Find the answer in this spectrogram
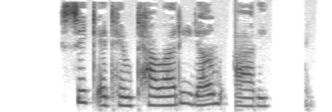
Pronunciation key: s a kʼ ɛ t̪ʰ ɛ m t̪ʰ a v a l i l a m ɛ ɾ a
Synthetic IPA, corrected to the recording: s i kʼ ɛ t̪ʰ ɛ m t̪ʰ a v a ɾ i ɾ a m a ɾ i

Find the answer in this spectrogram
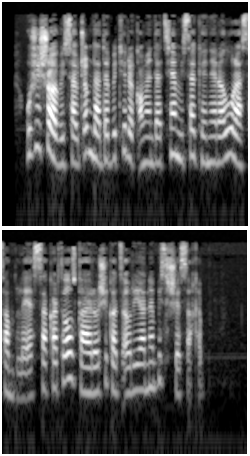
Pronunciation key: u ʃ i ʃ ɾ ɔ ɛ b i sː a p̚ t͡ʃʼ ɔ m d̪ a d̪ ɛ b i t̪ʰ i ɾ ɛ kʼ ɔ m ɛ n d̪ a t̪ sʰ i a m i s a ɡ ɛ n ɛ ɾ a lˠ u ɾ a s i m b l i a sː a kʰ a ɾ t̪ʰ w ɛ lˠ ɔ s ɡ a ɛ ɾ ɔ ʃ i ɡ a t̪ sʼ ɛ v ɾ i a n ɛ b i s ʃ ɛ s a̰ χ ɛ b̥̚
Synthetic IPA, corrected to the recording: u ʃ i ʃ ɾ ɔ ɛ b i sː a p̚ t͡ʃʼ ɔ m d̪ a d̪ ɛ b i t̪ʰ i ɾ ɛ kʼ ɔ m ɛ n d̪ a t̪ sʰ i a m i s a ɡ ɛ n ɛ ɾ a lˠ u ɾ a s a m b l ɛ a sː a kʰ a ɾ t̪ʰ w ɛ lˠ ɔ s ɡ a ɛ ɾ ɔ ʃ i ɡ a t̪ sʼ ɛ v ɾ i a n ɛ b i s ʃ ɛ s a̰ χ ɛ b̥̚

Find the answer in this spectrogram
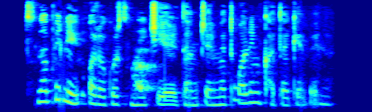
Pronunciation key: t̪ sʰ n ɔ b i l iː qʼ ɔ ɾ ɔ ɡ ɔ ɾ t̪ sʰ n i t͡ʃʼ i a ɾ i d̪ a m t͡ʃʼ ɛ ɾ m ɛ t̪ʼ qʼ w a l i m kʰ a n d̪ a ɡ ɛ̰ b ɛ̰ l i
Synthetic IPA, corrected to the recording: t̪ sʰ n ɔ b i l iː qʼ ɔ ɾ ɔ ɡ ɔ ɾ t̪ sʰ n i t͡ʃʼ i ɛ ɾ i d̪ a m t͡ʃʼ ɛ ɾ m ɛ t̪ʼ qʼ w a l i m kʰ a d̪ a ɡ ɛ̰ b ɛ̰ l i

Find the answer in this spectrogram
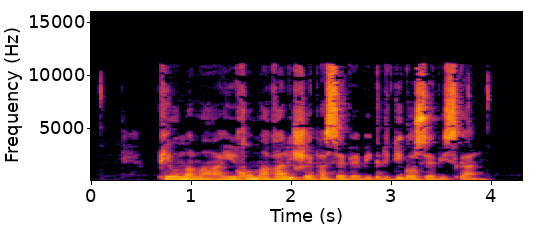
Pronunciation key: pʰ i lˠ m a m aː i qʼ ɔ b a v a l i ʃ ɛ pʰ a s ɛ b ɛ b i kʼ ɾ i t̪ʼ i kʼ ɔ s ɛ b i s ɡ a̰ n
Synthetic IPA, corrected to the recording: pʰ i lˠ m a m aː i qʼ ɔ m a ʁ a l i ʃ ɛ pʰ a s ɛ b ɛ b i kʼ ɾ i t̪ʼ i kʼ ɔ s ɛ b i s ɡ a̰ n

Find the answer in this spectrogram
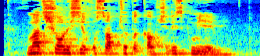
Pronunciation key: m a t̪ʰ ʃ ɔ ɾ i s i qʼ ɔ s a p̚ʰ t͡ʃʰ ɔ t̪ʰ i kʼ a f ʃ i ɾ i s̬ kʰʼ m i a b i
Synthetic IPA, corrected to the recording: m a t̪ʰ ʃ ɔ ɾ i s i qʼ ɔ s a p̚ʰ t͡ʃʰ ɔ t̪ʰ a kʼ a f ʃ i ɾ i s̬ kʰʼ m i ɛ b i

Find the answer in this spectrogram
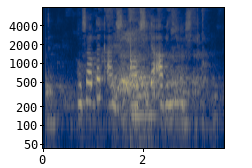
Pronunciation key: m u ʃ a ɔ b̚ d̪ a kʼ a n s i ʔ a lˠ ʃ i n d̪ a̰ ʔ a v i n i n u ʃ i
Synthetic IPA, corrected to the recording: m u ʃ a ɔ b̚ d̪ a kʼ a n ʃ i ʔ a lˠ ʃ i d̪ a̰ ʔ a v i n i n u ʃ i

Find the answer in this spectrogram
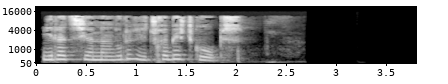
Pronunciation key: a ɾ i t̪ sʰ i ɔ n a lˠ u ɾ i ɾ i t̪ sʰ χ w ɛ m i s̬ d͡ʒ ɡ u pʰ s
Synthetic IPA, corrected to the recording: i ɾ a t̪ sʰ i ɔ n a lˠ u ɾ i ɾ i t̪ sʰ χ w ɛ b i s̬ d͡ʒ ɡ u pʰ s

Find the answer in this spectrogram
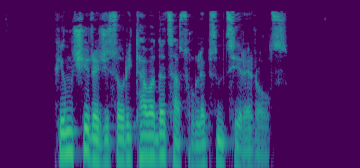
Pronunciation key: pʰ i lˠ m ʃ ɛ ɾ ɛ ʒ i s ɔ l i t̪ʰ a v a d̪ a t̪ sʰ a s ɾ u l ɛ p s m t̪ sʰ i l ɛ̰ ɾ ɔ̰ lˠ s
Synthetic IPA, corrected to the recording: pʰ i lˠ m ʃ i ɾ ɛ ʒ i s ɔ ɾ i t̪ʰ a v a d̪ a t̪ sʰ a s ɾ u l ɛ p s m t̪ sʰ i ɾ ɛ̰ ɾ ɔ̰ lˠ s

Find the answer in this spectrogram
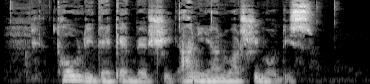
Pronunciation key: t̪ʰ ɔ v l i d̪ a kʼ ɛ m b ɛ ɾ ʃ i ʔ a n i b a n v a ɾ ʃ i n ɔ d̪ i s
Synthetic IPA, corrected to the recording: t̪ʰ ɔ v l i d̪ ɛ kʼ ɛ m b ɛ ɾ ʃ i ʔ a n i a n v a ɾ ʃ i m ɔ d̪ i s

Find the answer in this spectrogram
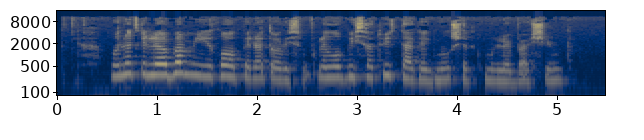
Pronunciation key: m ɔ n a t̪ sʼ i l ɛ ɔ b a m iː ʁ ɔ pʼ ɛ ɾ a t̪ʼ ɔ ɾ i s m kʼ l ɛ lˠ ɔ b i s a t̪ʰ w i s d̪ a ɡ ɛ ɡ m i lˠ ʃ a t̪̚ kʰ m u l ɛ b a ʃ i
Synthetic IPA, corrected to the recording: m ɔ n a t̪ sʼ i l ɛ ɔ b a m iː ʁ ɔː pʼ ɛ ɾ a t̪ʼ ɔ ɾ i s m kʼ l ɛ lˠ ɔ b i s a t̪ʰ w i s d̪ a ɡ ɛ ɡ m i lˠ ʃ ɛ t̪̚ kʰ m u l ɛ b a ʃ i

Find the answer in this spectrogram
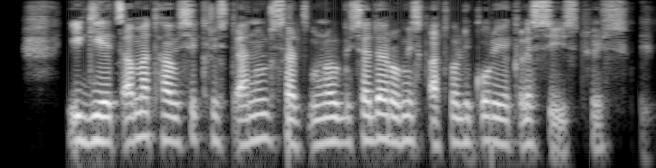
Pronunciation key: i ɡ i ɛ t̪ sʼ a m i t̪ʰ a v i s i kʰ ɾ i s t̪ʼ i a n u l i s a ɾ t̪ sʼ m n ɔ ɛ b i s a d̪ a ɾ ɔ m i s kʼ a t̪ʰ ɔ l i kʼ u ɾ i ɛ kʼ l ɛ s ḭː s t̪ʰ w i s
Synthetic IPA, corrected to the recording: i ɡ i ɛ t̪ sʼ a m a t̪ʰ a v i s i kʰ ɾ i s t̪ʼ i a n u l i s a ɾ t̪ sʼ m n ɔ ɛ b i s a d̪ a ɾ ɔ m i s kʼ a t̪ʰ ɔ l i kʼ u ɾ i ɛ kʼ l ɛ s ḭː s t̪ʰ w i s

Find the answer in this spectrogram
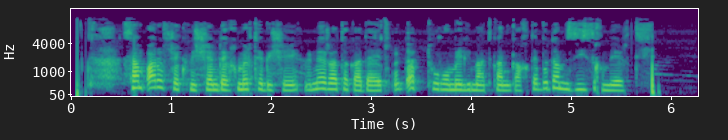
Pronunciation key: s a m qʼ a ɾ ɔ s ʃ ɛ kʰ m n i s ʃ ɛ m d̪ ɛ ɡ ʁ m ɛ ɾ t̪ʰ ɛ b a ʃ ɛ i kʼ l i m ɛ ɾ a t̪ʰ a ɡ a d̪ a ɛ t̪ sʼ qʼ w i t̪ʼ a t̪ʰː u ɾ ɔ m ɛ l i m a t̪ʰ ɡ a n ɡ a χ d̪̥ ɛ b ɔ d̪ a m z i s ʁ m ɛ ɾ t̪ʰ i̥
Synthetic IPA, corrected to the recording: s a m qʼ a ɾ ɔ s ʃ ɛ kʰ m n i s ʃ ɛ m d̪ ɛ ɡ ʁ m ɛ ɾ t̪ʰ ɛ b i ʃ ɛ i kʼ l i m ɛ ɾ a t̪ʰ a ɡ a d̪ a ɛ t̪ sʼ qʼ w i t̪ʼ a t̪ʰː u ɾ ɔ m ɛ l i m a t̪ʰ ɡ a n ɡ a χ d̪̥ ɛ b ɔ d̪ a m z i s ʁ m ɛ ɾ t̪ʰ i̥

